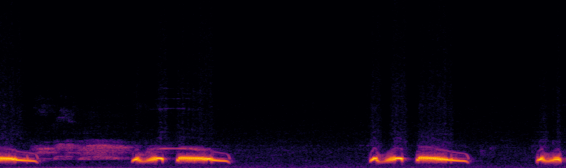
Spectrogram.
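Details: Spotted dove used as a lure bird, cooing: short bursts of low hollow coos, each a quick double note followed by a longer drawn-out falling coo, separated by silent pauses; clean and close.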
